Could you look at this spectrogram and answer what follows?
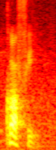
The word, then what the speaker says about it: Coffee: El Blas, de 25 años, ha sido acusado de asesinar a su esposa, Caroline Coffee. Se llama casi como café, pero no, no se escribe igual.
